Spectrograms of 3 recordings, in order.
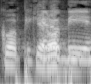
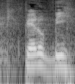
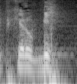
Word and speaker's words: Piquerobi: Não, foi só a pronúncia que foi errada, que ele falou Piquerobi, e é Piquerobi. É só mudar, só o acento que foi colocado errado. É porque o acento no último I, Piquerobi.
